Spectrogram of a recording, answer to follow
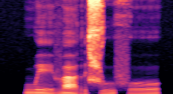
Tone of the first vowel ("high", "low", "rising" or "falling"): falling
